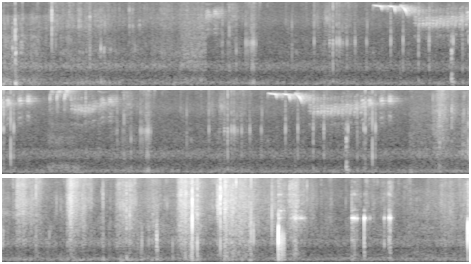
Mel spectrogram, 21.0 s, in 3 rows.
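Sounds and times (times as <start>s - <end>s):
footsteps crunching dry leaves: 13.5s - 18.6s.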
